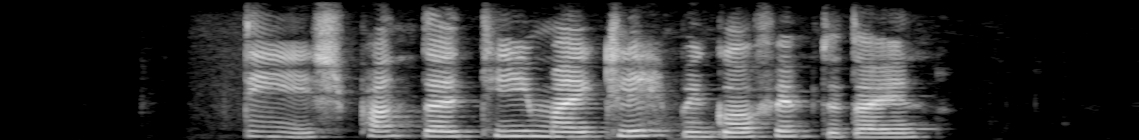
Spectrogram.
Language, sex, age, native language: Icelandic, female, 11, Icelandic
